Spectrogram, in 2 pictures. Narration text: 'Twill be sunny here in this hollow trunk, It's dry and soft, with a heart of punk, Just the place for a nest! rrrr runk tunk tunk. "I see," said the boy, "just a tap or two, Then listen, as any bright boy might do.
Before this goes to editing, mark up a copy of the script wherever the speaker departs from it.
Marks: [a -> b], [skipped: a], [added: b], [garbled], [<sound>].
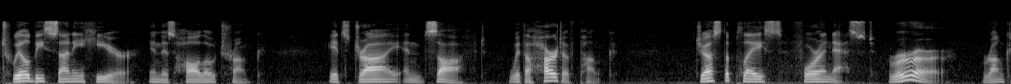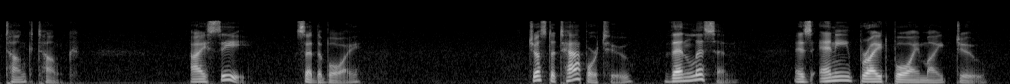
'Twill be sunny here in this hollow trunk, It's dry and soft, with a heart of punk, Just the place for a nest! rrrr runk tunk tunk. "I see," said the boy, "just a tap or two, Then listen, as any bright boy might do.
